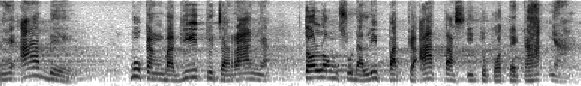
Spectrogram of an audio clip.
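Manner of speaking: ordinary talk, nothing marked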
